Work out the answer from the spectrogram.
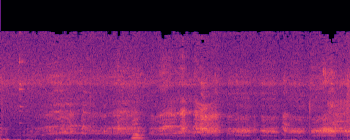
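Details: Young kookaburras in a backyard practising their laugh: rough, raspy chattering bursts that run almost without a break, with a brief lower tonal note partway through and faint background hiss.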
